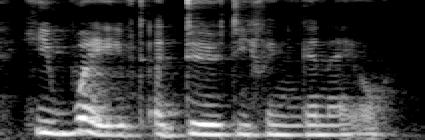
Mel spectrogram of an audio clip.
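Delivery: plain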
